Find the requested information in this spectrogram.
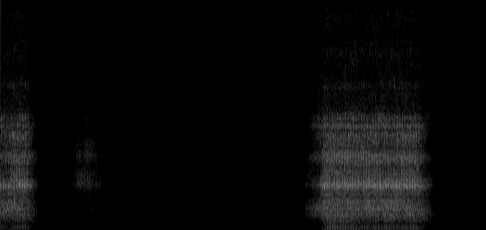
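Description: Two loud, rough, rattling snores with a faint breath sound between them during sleep; snoring.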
